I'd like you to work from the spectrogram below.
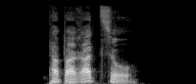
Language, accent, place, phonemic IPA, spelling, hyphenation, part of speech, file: German, Germany, Berlin, /papaˈʁatso/, Paparazzo, Pa‧pa‧raz‧zo, noun, De-Paparazzo.ogg
- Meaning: paparazzo (freelance photographer of celebrities)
